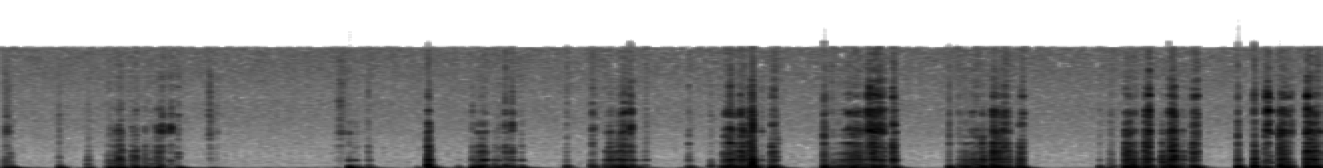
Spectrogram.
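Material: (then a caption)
Cotton canvas. Fingernails rapidly scratch the taut surface of a white, stretched, primed cotton artist canvas held close. The result is a series of dry, rasping bursts with a heavy low-end body, separated by short quiet pauses.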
